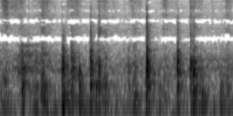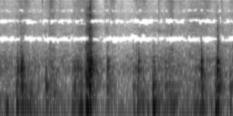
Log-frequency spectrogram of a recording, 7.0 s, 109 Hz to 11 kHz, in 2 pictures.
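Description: A 12 mm metal socket wrench turning and loosening bolts on a washing machine's steel brake-actuator mounting plate, giving irregular metallic clicks and clinks. A few sharper knocks stand out, the loudest about two seconds in and again near five seconds.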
